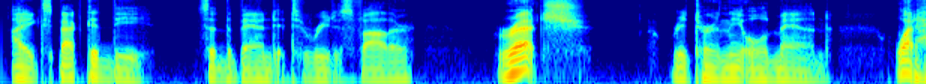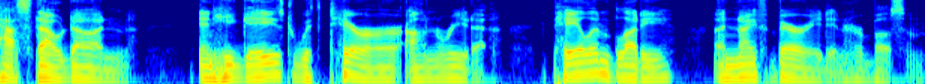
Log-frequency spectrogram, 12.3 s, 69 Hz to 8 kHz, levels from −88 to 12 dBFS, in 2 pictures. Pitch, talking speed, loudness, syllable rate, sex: 90 Hz, 160 wpm, -26 LUFS, 5.0 syllables/s, male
